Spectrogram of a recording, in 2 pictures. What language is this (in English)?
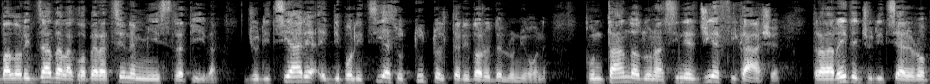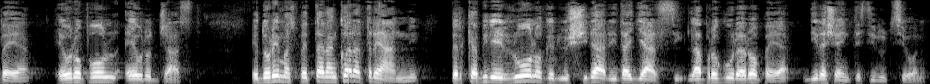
Italian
